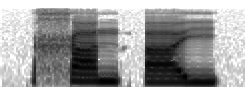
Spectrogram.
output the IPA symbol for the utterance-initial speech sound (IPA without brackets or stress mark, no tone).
x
